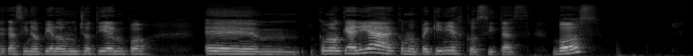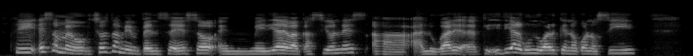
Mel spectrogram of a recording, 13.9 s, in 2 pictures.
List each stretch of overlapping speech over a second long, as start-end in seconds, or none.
none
